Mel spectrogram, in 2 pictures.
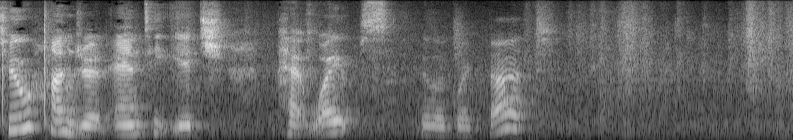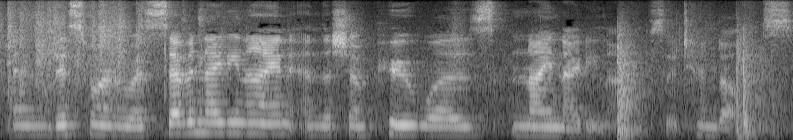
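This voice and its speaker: A woman talks fairly slowly, and noticeable background noise is present. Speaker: vlogger. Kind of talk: casual vlog chat. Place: home room. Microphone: phone near.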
